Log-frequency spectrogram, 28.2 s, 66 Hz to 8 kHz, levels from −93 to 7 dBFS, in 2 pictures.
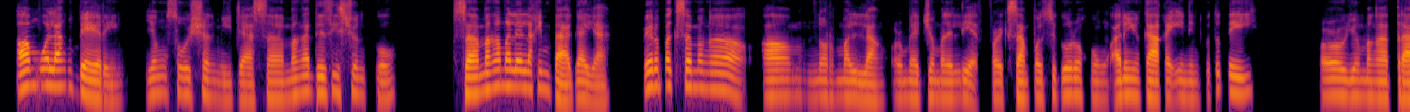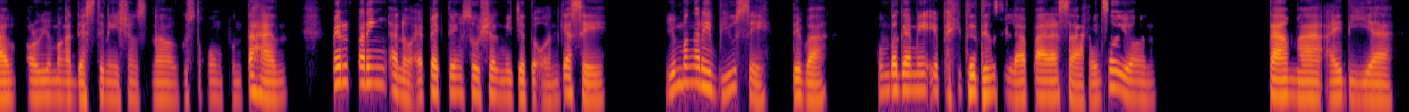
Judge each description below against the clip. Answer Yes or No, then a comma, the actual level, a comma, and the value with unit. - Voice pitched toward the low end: Yes, low, 130 Hz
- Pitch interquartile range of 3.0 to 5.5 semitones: Yes, average, 4.2 semitones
